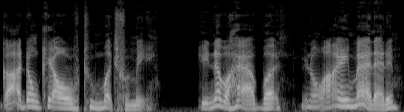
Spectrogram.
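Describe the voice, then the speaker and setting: Boisterous husband, Southern accent, higher-pitched, hard-drinking, mocking, folksy storybook character. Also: male voice, lively intonation, moderate pace, no room sound, clean studio sound. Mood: resigned, grumbling. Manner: irreverent, folksy, drawling banter. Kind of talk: audiobook character acting.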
